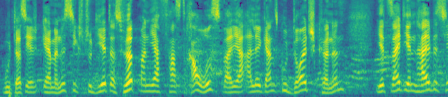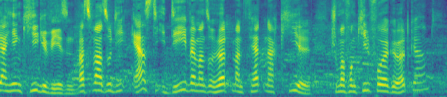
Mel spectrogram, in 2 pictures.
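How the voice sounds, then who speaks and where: Fast-talking man interviewing in the street. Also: high voice. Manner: chatty, jokey questions. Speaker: radio podcast host. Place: outdoors in a busy city. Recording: crowd noise behind. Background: crowd.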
